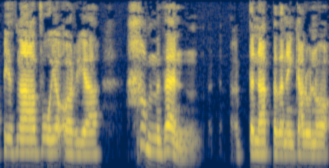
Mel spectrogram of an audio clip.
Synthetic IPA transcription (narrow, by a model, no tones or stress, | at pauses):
bɨːðnavʊːjɔʔɔɾja | hamðɛn | d̥ənabəðanenɡalˠʊnɔ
